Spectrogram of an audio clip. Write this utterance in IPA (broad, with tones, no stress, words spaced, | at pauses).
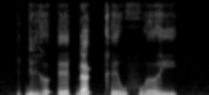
ɗi̤˨˩ə̯ʔe˨˦ ɗa˦˥k̚ ʔe̤˨˩whwə̤˨˩j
